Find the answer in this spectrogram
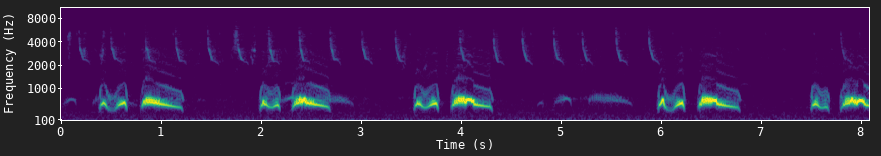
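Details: Steady coo-croo phrases from a spotted dove, recorded as a lure for trapping. A short double-humped note leads into a longer descending coo, repeated five times with soft low coos between. A continuous series of high thin chirps from another bird runs alongside.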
